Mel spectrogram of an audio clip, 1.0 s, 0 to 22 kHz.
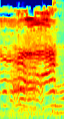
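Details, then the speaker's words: One-month-old newborn twin crying during a home 30-day photo shoot: brief, high-pitched wailing cry, an ordinary newborn cry. "촬영을 하면서 깨달았는데 쌍둥이는 둘 모두 한컷에 당기가 쉽지 않다. [울음] 촬영할 때 둘 다 울어니 하나도 정신이 없었고 촬영도 [울음] 제대로 할 수 없었다."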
